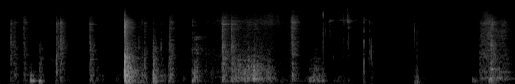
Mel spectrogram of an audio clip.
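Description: Handling noise as a USB mouse is plugged into a tablet: scattered small clicks and knocks, with a rustle of about a second from about two seconds in.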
